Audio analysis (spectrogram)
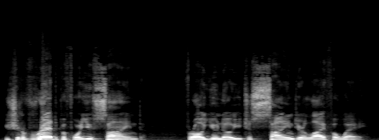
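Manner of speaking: loud, cold threat; menacing anger. Acted. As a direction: lean over him and threaten. Doctor threatens trapped patient.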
